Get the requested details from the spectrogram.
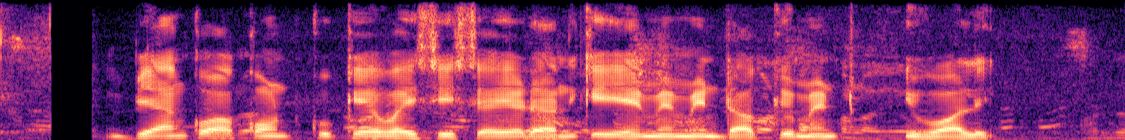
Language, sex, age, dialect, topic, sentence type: Telugu, male, 41-45, Southern, banking, question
